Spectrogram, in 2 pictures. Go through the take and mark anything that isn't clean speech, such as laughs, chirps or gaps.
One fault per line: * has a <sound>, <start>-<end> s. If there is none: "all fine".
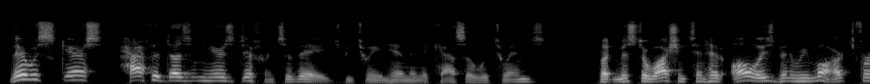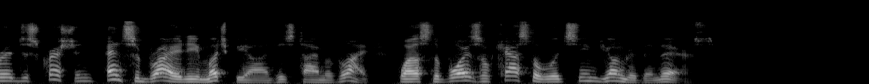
all fine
